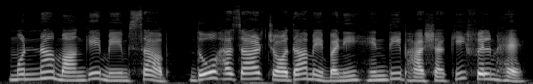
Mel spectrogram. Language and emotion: Hindi, neutral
